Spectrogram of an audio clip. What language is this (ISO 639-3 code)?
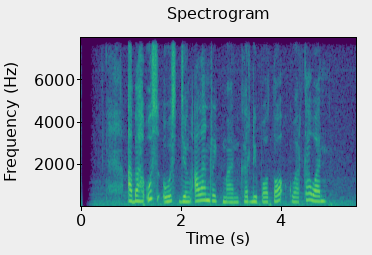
sun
